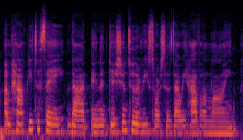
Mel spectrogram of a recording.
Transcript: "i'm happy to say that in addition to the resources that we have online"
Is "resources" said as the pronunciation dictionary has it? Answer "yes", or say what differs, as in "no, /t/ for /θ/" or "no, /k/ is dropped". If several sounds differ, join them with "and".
yes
